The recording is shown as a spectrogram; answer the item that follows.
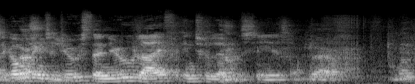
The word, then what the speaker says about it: Leif: 2 months ago we introduced the new Life into level series. Да, мы представляем новую линейку Life. Это вот читается не Leif, а Life, потому что это имя человека.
